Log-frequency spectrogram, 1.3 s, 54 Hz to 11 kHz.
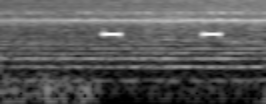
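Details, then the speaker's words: DJI Phantom 4 Pro drone on its first flight, backing up: short high beeps about twice a second over steady rotor hum; rear obstacle sensors warning, triggered at roughly 12 feet. "Yep, those are the rear sensors. So you hear that beeping, that's it saying, hey, I'm gonna hit something."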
